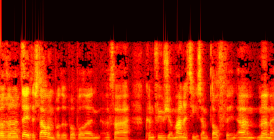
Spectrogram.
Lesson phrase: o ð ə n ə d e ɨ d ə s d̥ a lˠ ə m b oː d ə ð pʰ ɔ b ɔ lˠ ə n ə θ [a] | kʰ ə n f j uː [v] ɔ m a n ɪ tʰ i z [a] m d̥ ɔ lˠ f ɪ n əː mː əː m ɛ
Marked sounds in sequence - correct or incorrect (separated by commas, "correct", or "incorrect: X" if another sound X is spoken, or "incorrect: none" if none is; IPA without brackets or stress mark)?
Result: correct, incorrect: ʒ, correct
